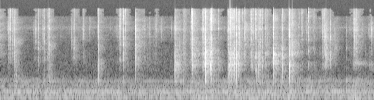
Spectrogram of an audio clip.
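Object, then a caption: Chocolate egg in aluminium foil wrapper. A small hollow Kinder Joy-style chocolate egg in a printed aluminium foil wrapper is held in both hands while fingertips and short nails pick and scratch at the foil seam before unwrapping. Quiet, bright, crisp crinkling and sharp scratchy ticks sound in a dense, uneven string, with a louder cluster of crackles in the middle before it settles back to light picking.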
